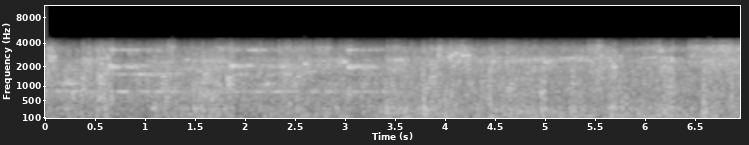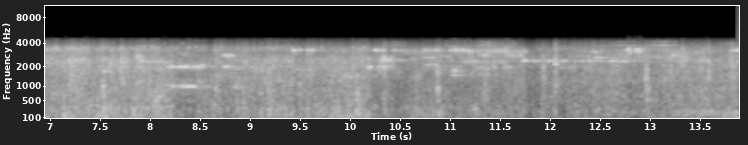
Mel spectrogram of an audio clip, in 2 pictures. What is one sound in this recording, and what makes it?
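Railway carriages rumble and clatter past close by on the tracks.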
